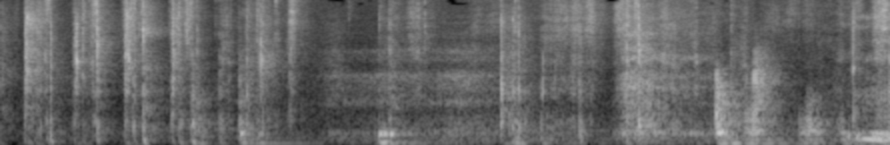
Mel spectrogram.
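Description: Oracle cards are shuffled by hand in quick, irregular bursts of riffling and slapping, close and crisp, with soft talk in between.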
